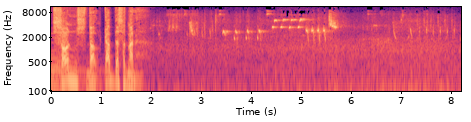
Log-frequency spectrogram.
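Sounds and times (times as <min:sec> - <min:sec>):
speech: 0:00.2 - 0:01.9
small birds chirping outdoors at Sils: 0:01.9 - 0:08.1.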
